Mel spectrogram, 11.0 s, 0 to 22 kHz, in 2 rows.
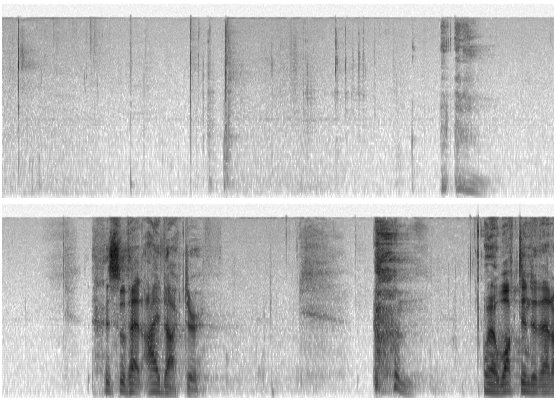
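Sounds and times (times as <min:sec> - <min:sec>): man clearing his throat: 0:04.4 - 0:04.9, 0:09.2 - 0:09.8.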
